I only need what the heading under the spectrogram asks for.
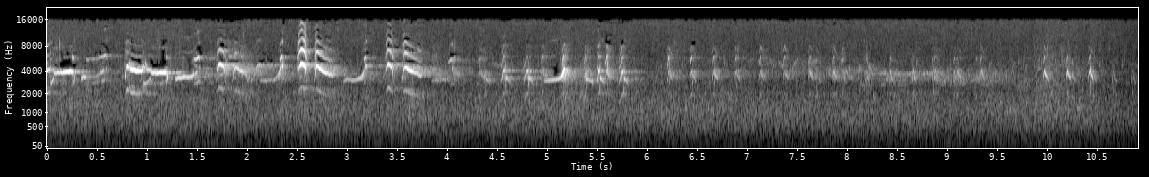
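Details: A green sandpiper in a calm ocean bay beside a forest on the Swedish east coast, northern Sweden, in late May 2022, gives sharp, high whistled notes, quickly repeated in a rippling series.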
